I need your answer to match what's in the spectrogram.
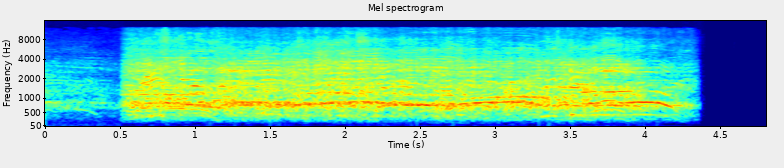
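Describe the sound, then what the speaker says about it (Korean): A large crowd of fans roars and cheers loudly for Cristiano Ronaldo in a sustained wave of shouting voices, holding steady for several seconds before cutting off abruptly. "호날두를 연호하는 팬들의 함성이 쏟아졌습니다"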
